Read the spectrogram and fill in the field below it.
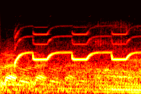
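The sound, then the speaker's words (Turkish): A loud electronic toll booth alarm wails in a steady two-tone pattern, switching between a higher and a lower pitch about three times over a faint rumble, sounding as race cars without OGS toll tags pass through the Bahçeşehir toll booths in Istanbul. “Başkanım bu ses nedir ya? Araçlar gişelerden geçerken alarm veriyor.”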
